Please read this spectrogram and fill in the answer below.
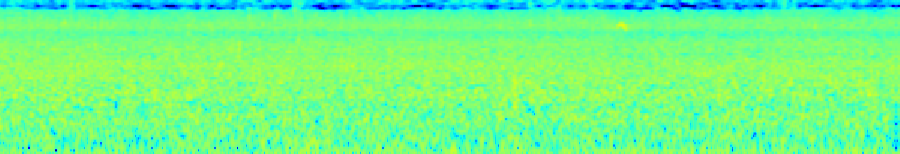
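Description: Shallow river rushing over and around rocks in a steady, even wash, with a steady low rumble underneath.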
